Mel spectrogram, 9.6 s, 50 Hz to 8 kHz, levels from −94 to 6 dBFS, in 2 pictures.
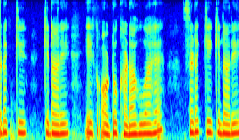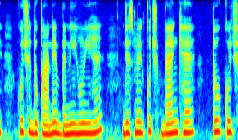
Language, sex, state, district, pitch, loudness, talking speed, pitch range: Hindi, female, Maharashtra, Aurangabad, 215 Hz, -12 LUFS, 145 wpm, 205-230 Hz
